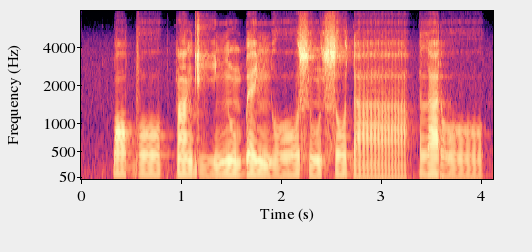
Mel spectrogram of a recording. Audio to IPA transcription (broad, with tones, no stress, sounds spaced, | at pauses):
k͡p ɔ˦ b o˦ | p ã˦ ɡ iː˨ ɲ ũ˦ ɓ ɛ˦ ɲ oː˨˦ s ũ˨ s o˦ ɗ aː˨ | l a˦ ɾ oː˨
